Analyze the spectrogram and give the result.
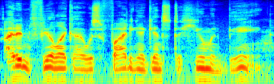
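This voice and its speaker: A weary old ex-pilot, deep voice. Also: male voice, level tone, brisk, a little hiss or hum. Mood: somber. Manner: quiet, somber, reflective. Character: weary older male ex-pilot telling his war memories. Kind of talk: interview-style recollection in a game cutscene.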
